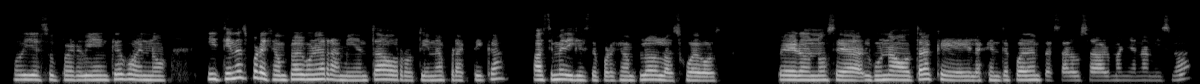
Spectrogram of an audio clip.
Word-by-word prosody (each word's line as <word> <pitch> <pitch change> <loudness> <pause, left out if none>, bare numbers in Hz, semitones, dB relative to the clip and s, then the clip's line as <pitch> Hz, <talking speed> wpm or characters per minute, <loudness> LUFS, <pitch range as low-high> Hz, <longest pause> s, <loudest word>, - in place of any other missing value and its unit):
Oye, 220 -1 +1
superbién, 210 0 0
qué 235 +3 +1
bueno, 205 -4 0 0.3
¿y 245 -4 +1
tienes, 280 +5 +3
por 300 +1 +1
ejemplo, 220 -3 +2
alguna 230 +1 +4
herramienta, 200 0 0
o 215 - +3
rutina 200 0 -4
práctica? 205 +6 -5 0.2
Ah, 215 -1 +3
sí 215 +1 -2
me 230 +1 +4
dijiste, 205 -2 +1
por 190 0 -5
ejemplo, 200 +3 0
los 180 -4 -1
juegos, 180 -2 -1 0.5
pero, 210 -1 +3
no 205 0 +1
sé, 205 0 +1
¿alguna 205 +2 +2
otra, 230 +5 +2
que 195 -5 -2
la 185 - -3
gente 200 +1 -5
pueda 205 +1 +1
empezar 195 -2 -6
a 190 - -5
usar 190 0 -5
mañana 195 0 -14
mismo? 195 +5 -12
205 Hz, 175 wpm, -21 LUFS, 195-220 Hz, 0.5 s, alguna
